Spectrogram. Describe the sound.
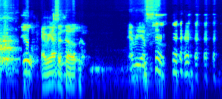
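Voices sing, then a rapid run of about six short, punchy bark-like yelps follows, a person imitating a dog barking rather than a real dog.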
